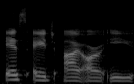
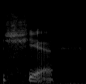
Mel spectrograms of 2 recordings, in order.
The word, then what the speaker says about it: shire: add share so it's s-h-i-r-e a lot of people say shire it's actually pronounced sheer so i'm gonna start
